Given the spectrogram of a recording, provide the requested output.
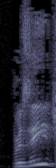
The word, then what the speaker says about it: Roseje: I'm gonna need to get to know because Rosie yeah is that that's how it's pronounced that's how I pronounce it I was born now so I called my dad Oscar okay Rosie all right so Connor Kelly if he's a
